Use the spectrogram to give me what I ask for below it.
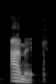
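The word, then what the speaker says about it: Alnwick: But the pronunciation of this place, two syllables, stress on the first, is an. So it's like we drop the L and we drop the W and we just say an down in Hampshire there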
